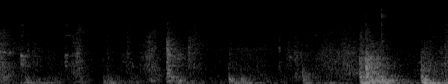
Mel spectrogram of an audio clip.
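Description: Scattered light knocks and clicks of handling as a length of crown molding is set on a miter saw stand and clamped in place with a quick-release bar clamp, with a louder knock near the end. The saw is not running.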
